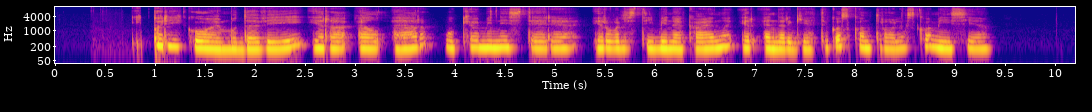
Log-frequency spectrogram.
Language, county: Lithuanian, Vilnius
